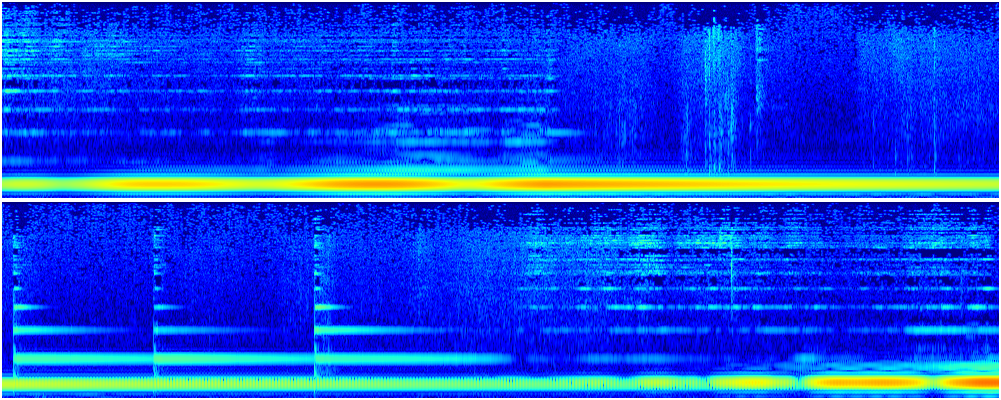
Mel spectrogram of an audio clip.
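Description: A singing bowl tuned to the root chakra hums steadily for the whole stretch, a sustained low ringing pitch with shimmering overtones, lightly re-struck a few times so new higher partials bloom and fade.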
